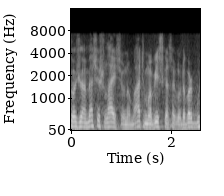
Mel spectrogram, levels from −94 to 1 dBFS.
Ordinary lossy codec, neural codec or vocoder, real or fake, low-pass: MP3, 64 kbps; none; real; 7.2 kHz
